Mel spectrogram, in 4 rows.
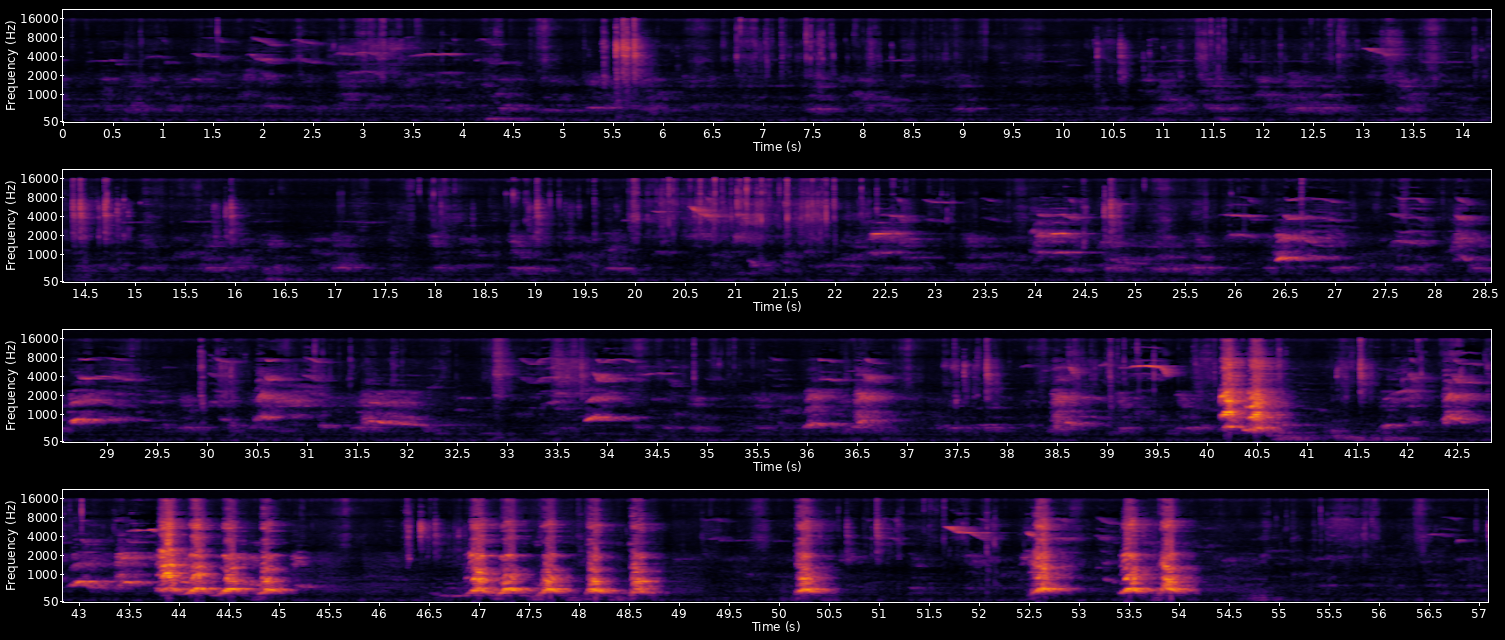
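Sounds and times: dogs barking: 0.0 - 57.0.

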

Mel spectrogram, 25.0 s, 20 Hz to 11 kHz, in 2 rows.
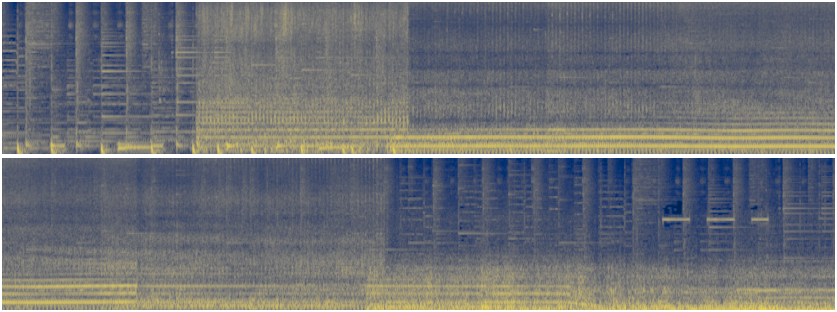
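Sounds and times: helicopter engine and rotor drone: 2.9 - 25.0
rotor wash noise: 10.0 - 21.4.

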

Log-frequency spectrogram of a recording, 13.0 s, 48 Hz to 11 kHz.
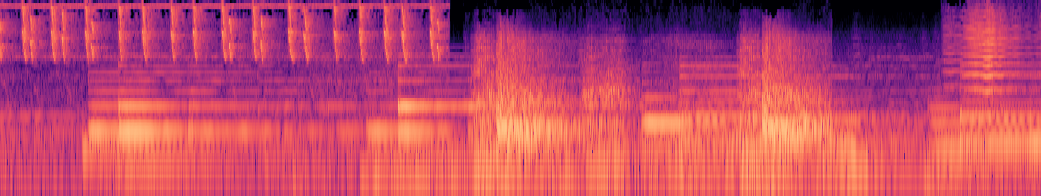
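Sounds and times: background music with held notes: 0.0 - 13.0
large animal roaring: 5.8 - 10.5.

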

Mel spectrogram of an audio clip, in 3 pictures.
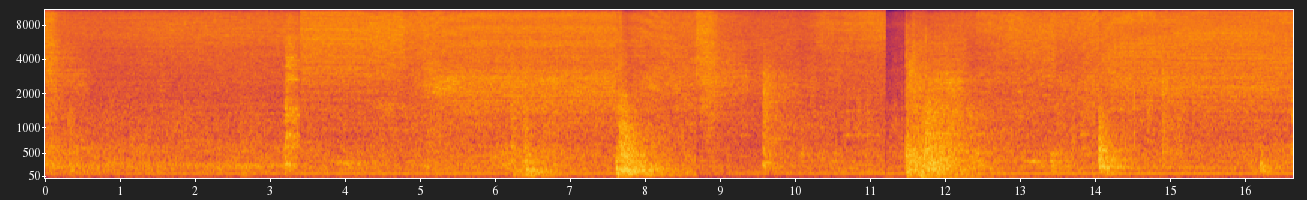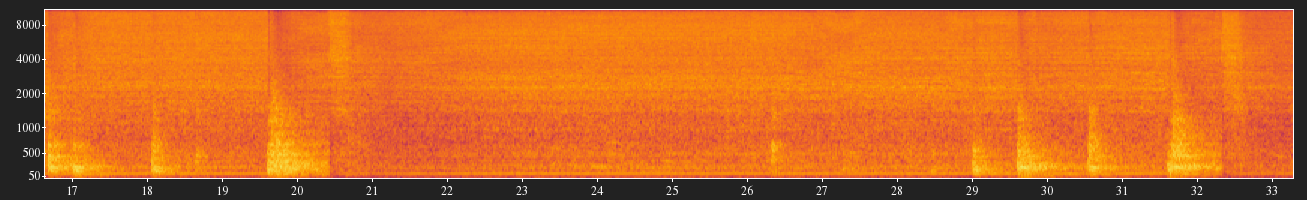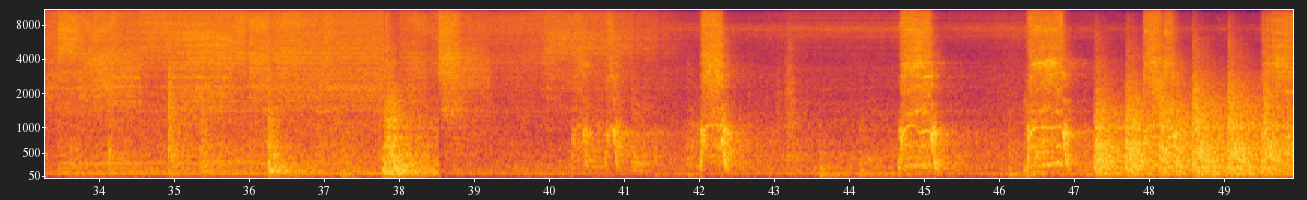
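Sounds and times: air hose hissing: 3.2 - 9.2, 25.9 - 42.6
pneumatic tool bursts: 13.8 - 21.0, 25.6 - 39.3, 39.9 - 42.7, 44.6 - 45.5, 46.3 - 47.2, 47.9 - 48.6, 49.5 - 49.9.

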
